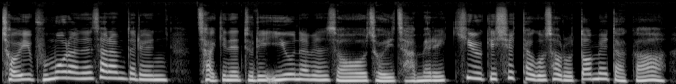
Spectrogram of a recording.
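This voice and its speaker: A woman's voice: medium pitch, normal speed, dark tone, no echo, studio quality. A woman narrating a true-life story in a conversational, emotive radio style.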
